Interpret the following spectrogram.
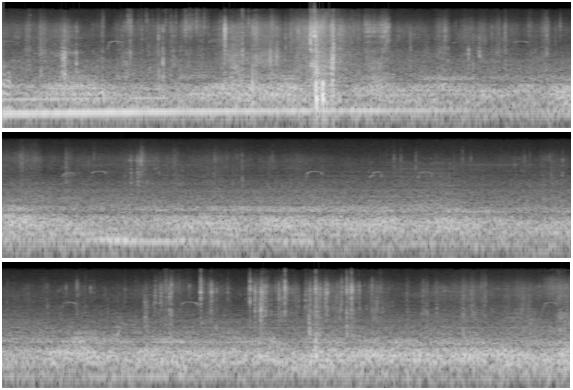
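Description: Outdoor ambience: short bird chirps now and then over a steady low rumble, with a sharp knock about four seconds in and a few lighter clicks near the end.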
